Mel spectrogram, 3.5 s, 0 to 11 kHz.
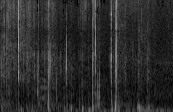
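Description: Heavy feet stomp repeatedly on a £10 banknote dropped in the dust, a quick irregular series of thudding impacts with gritty scuffs between them, and no one speaking.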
